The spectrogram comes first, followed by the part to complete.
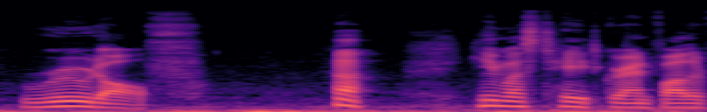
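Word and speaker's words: Rudolf: it's just this anyway this guy's name is pronounced Rudolph huh he must hate grandfather for giving him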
